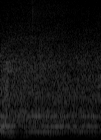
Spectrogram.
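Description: Quiet room tone: a faint steady hiss with a low, even hum.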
